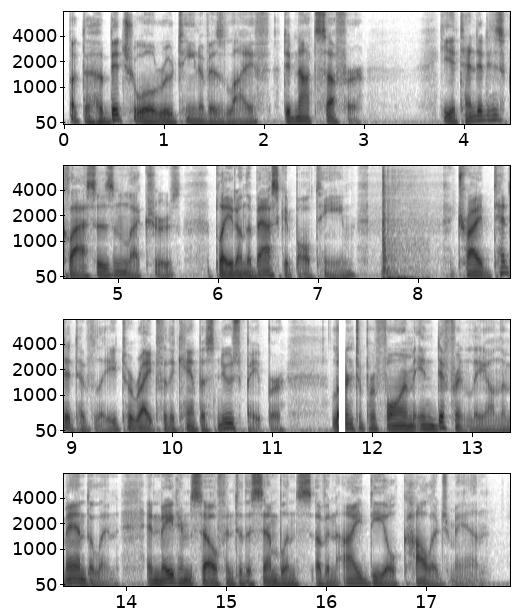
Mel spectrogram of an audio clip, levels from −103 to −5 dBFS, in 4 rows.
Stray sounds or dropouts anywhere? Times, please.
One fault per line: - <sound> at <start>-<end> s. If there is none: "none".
- thud at 7.6-8.1 s
- dropout at 11.7-11.7 s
